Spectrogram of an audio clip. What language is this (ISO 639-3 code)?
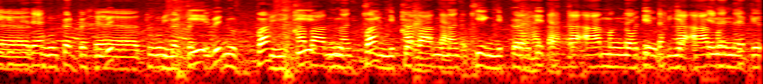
ara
